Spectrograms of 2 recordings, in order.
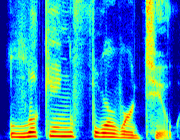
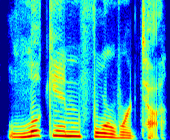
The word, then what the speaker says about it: looking forward to: Notice how we say looking forward to. It flows together, almost like one long word. Looking forward to.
